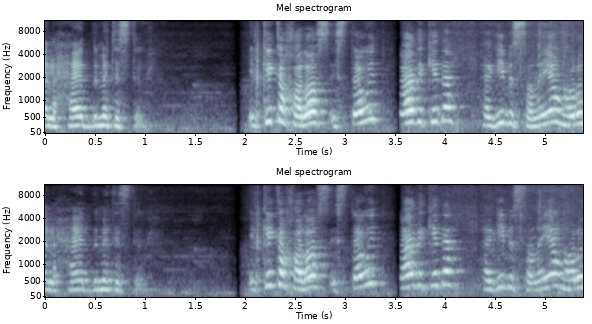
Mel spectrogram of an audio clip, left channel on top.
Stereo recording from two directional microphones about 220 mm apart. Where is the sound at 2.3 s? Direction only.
45° left (ahead or behind).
